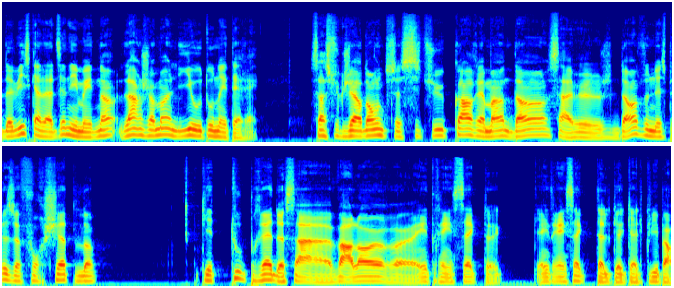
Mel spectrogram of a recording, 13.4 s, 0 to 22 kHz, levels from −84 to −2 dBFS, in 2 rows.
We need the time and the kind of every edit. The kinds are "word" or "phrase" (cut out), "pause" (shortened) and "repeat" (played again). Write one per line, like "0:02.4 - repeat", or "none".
0:02.9 - pause
0:03.8 - phrase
